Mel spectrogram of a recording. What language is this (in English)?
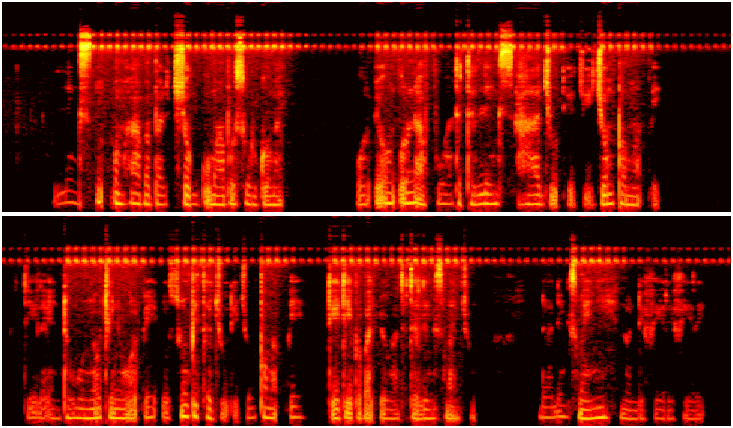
Fula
